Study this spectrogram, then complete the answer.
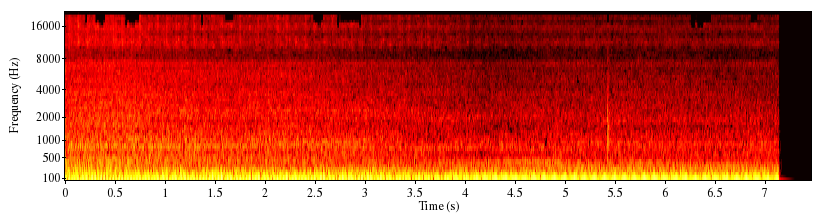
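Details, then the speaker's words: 2019+ Ram 1500 5.7 Hemi, cold start after replacing both cracked exhaust manifolds that caused a tick: deep, steady V8 idle with an even pulse and no ticking; exhaust sealed and healthy. "all right we have new manifolds it's cold let's see how she sounds [Applause] yep sounds like she just use new sweet"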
